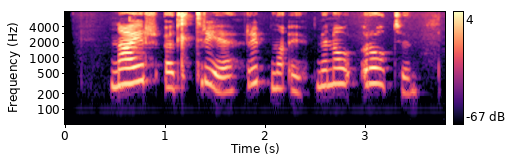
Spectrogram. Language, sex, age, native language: Icelandic, female, 40-49, Icelandic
